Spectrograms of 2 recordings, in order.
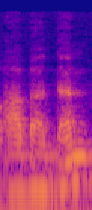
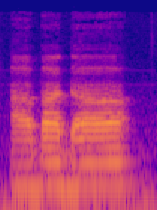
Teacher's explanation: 2 زبر کے بعد جب الف آ رہا ہو وقف کرتے ہوئے ایک زبر پڑھتے ہیں اور ایک زبر سائلنٹ کر دیتے ہیں. اب اس پہ اگر ہم وقف نہیں کریں گے تو آبادن پڑھا جائے گا، اور جب وقف کریں گے تو آبادا اس طرح پڑھا جائے گا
